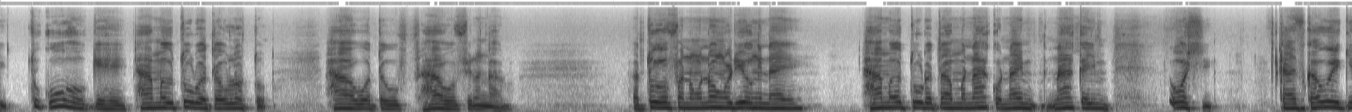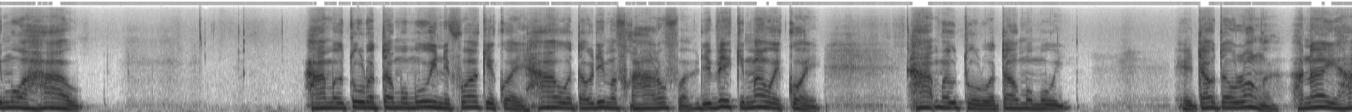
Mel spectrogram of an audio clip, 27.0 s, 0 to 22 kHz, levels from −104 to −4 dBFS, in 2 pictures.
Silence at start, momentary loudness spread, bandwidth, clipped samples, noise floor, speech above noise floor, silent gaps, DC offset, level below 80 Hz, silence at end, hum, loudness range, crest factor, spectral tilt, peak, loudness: 0 s; 14 LU; 19.5 kHz; under 0.1%; -51 dBFS; 29 dB; none; under 0.1%; -54 dBFS; 0 s; none; 3 LU; 12 dB; -4 dB/octave; -12 dBFS; -22 LUFS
